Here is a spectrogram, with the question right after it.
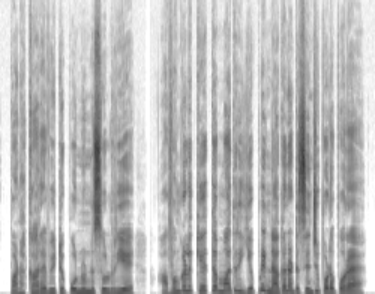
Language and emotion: Tamil, fearful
